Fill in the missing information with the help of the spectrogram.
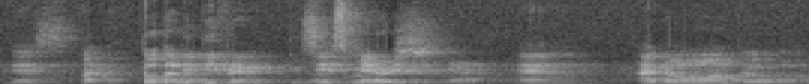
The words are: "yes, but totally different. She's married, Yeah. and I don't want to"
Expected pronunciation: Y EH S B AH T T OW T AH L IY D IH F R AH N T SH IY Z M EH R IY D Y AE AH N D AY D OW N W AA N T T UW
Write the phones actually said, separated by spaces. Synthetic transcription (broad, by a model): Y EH S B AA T T OW T AH L IY D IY F R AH N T S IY S M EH R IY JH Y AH N AY D OW N W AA N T T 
